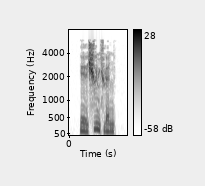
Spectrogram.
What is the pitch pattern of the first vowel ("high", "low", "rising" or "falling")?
low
